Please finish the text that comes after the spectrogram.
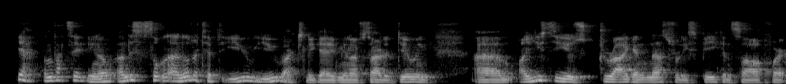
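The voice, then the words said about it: Irish accent. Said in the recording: “I could never catch the Irish accent at all.”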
